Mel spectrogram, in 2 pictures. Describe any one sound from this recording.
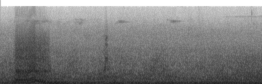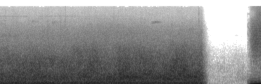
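A sports car engine rumbles and revs.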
